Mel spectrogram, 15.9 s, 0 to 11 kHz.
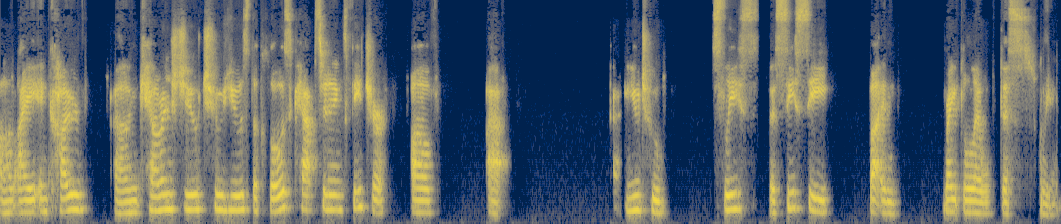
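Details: Aphasia with apraxia of speech in a woman after a stroke at age 58; she reports her speech is sometimes hard to understand, with repeated words and sometimes wrong words.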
